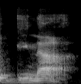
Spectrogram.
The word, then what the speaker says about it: Dinah: Yeah, well, Dinah or Dinah would actually be the better pronunciation, Dinah.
